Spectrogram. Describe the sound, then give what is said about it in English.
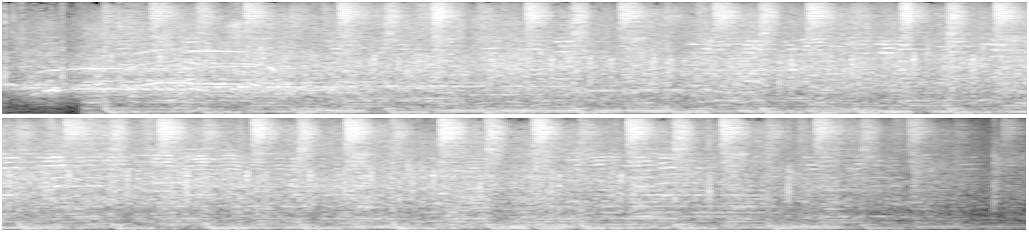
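Audience applauding and cheering at a comedy night in Edinburgh: loud, dense, continuous clapping with crowd noise for about ten seconds, easing slightly at the end. “Put your hands together and make incredible noises for Holly McNish.”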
